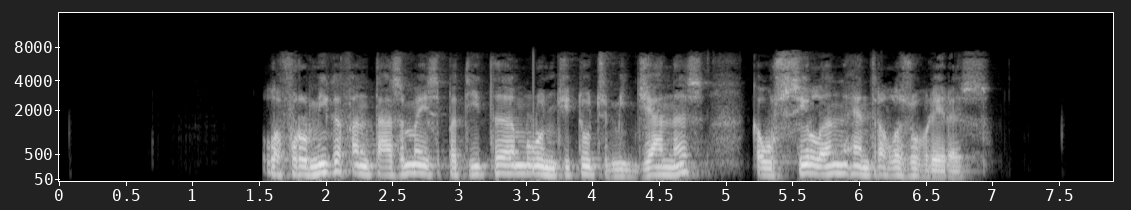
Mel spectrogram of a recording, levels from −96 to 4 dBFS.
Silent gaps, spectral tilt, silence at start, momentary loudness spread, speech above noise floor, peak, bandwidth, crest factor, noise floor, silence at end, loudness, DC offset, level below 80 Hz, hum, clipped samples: none; -6.5 dB/octave; 1.55 s; 8 LU; over 75 dB; -2 dBFS; 7.4 kHz; 14 dB; under -90 dBFS; 0.95 s; -15 LUFS; under 0.1%; -50 dBFS; none; under 0.1%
